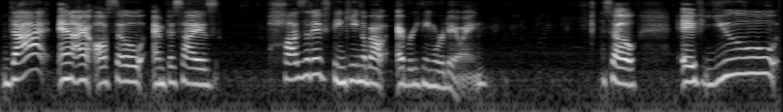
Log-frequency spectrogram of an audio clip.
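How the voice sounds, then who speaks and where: Chatty woman vlogger, rambling. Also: fairly low pitch. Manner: rambling, heavy use of "like". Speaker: fitness vlogger. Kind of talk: casual vlog chat.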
